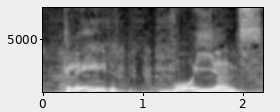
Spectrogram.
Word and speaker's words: Clairvoyants: Clair Voyantes. É assim que se pronuncia.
